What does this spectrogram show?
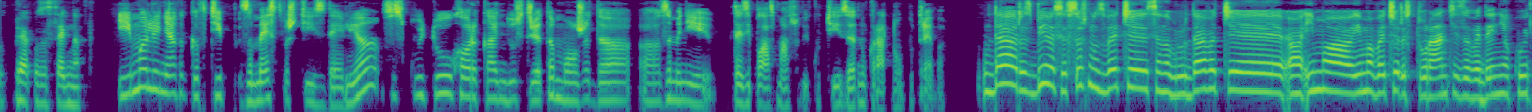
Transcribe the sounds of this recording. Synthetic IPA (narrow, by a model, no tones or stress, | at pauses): pɾʲakʊzɐsɛɡnət̪ | iməlinʲakəkəft̪ip̚zɐmɛst̪vəʃt̪iːzd̪ɛlijəsɐskoit̪ʊxɔɾəkaind̪ust̪ɾijət̪əmɔʒɛd̪ɐzɐmɛnit̪ɛziplˠasmasovikʊ̥t̪ʲizɐɛd̪nokɾa̰t̪̚nəʊpot̪ɾɛ̰bə | d̪aɾɐzbiɾəsɛfsɤʃnʊs̬t̪vɛt͡ʃɛsɛnɐblʲud̪avɐt͡ʃɛʔiməimɐvɛt͡ʃɛɾɛst̪oɾant̪izɐvɛd̪ɛnʲiəkoi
